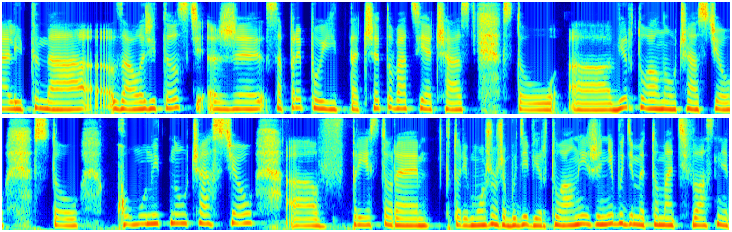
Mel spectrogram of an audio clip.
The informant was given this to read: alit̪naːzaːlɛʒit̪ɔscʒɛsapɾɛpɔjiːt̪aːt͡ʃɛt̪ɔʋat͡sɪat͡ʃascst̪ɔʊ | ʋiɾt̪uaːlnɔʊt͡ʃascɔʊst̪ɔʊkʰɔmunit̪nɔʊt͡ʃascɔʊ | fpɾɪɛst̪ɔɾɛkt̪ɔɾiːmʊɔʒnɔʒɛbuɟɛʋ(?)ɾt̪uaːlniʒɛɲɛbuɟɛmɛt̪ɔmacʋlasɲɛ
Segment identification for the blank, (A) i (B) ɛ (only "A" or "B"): A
